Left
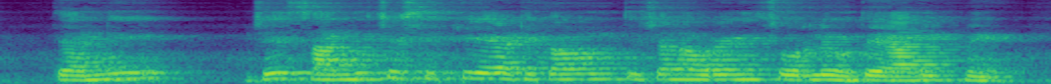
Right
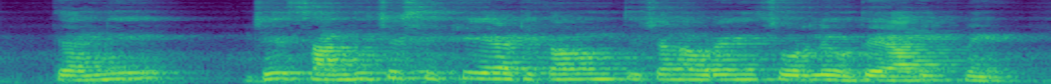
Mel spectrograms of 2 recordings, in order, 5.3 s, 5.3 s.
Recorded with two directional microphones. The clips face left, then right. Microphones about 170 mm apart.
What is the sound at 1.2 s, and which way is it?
Speech, 5° left (ahead or behind).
